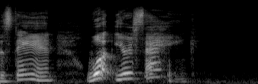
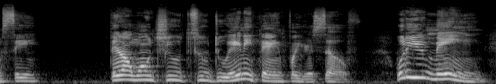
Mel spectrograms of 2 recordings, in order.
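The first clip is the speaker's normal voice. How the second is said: ordinary talk, nothing marked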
